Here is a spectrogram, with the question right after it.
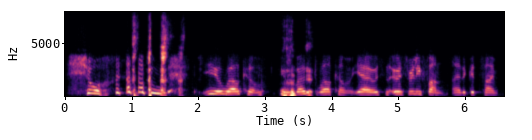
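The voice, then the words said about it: British accent, female speaker. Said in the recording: “a British accent that women have”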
